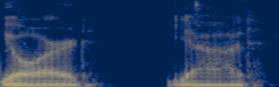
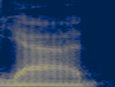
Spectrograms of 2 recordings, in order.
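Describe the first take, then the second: First: The r sound is clearly pronounced. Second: The r sound is dropped, New England style.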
